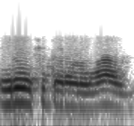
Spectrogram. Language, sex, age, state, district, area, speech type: Tamil, male, 60+, Tamil Nadu, Dharmapuri, rural, conversation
